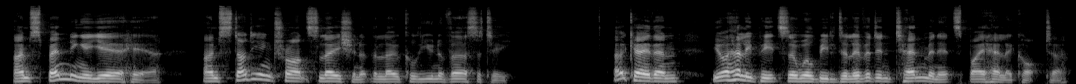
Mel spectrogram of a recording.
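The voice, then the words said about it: British accent. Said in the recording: “Is your accent Australian ... No, it's British.”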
